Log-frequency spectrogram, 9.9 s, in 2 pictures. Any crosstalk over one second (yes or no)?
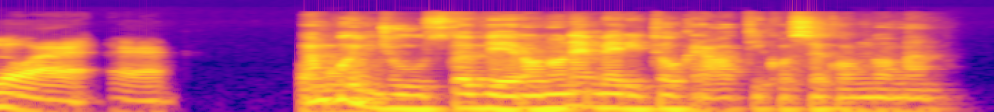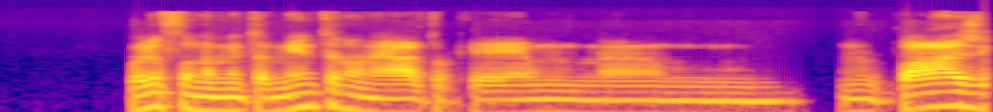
no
